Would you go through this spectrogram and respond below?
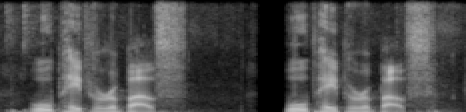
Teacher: if it ends in an R sound and the next word starts with a vowel sound, we do actually say this R. And this is called the linking R.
